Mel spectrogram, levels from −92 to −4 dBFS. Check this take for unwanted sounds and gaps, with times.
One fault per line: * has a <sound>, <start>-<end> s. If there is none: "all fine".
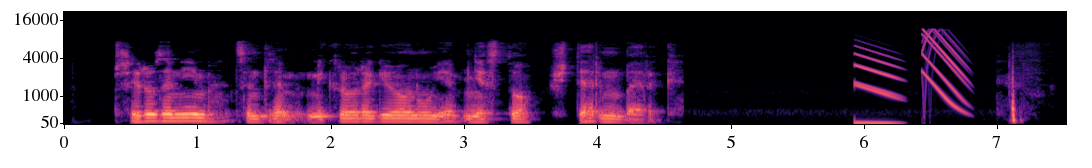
* has a chirp, 5.9-6.8 s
